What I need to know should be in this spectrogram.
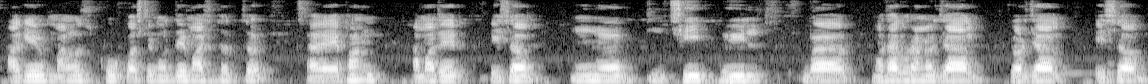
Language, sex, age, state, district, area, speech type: Bengali, male, 60+, West Bengal, Uttar Dinajpur, urban, spontaneous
